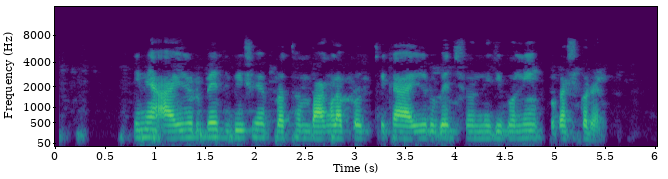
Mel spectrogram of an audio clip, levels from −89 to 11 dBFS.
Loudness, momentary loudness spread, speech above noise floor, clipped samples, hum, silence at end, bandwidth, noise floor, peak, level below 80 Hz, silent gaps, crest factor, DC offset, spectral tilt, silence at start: -20 LUFS; 9 LU; 31 dB; under 0.1%; none; 0.55 s; 7.4 kHz; -51 dBFS; -2 dBFS; -64 dBFS; none; 18 dB; under 0.1%; -6 dB/octave; 0.2 s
